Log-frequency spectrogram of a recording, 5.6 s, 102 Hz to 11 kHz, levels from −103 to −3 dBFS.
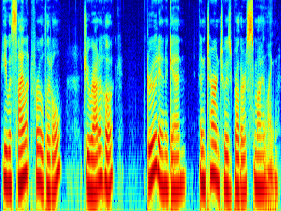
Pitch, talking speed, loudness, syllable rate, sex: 190 Hz, 215 wpm, -16 LUFS, 5.9 syllables/s, female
